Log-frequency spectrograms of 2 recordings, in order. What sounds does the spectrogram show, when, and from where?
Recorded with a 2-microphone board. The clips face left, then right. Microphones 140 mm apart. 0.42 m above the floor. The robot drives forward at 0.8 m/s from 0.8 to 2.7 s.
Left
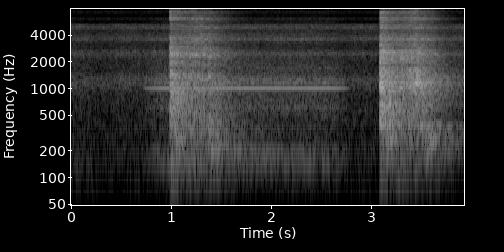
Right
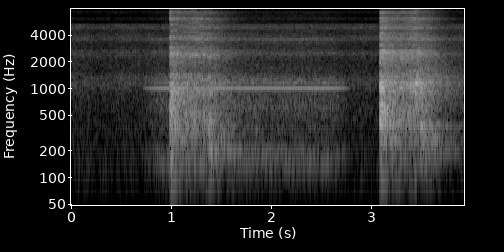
1.0 s a gunshot: 30° right (ahead or behind), 1.3 m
